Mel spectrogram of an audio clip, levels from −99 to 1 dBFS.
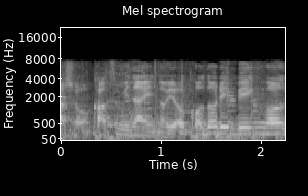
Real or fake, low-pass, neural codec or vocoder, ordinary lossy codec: fake; 7.2 kHz; vocoder, 22.05 kHz, 80 mel bands, Vocos; MP3, 64 kbps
